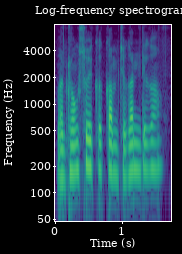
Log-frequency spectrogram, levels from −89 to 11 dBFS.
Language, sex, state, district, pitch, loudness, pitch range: Wancho, female, Arunachal Pradesh, Longding, 180 Hz, -20 LUFS, 170-185 Hz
